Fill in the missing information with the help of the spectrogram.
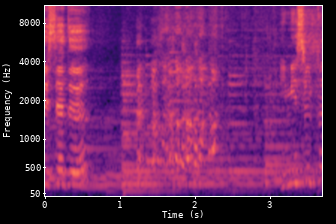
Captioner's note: laughing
